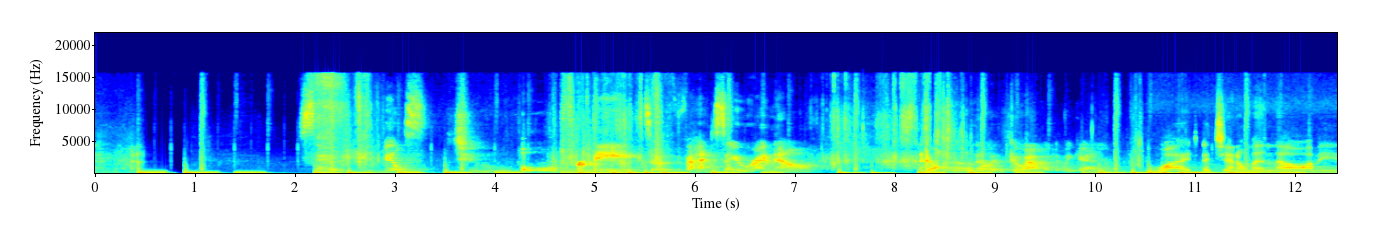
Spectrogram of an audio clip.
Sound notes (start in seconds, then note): 0.3 laughs; 4.5 paper towel rustling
